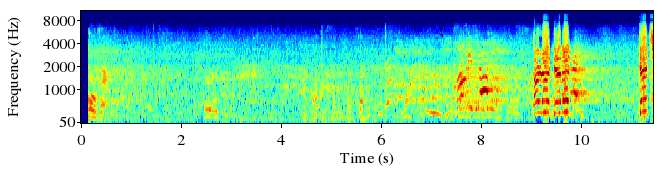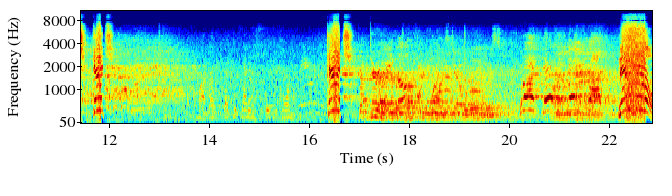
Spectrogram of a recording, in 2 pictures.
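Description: Spectators shout and cheer loudly in a large echoing rink.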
